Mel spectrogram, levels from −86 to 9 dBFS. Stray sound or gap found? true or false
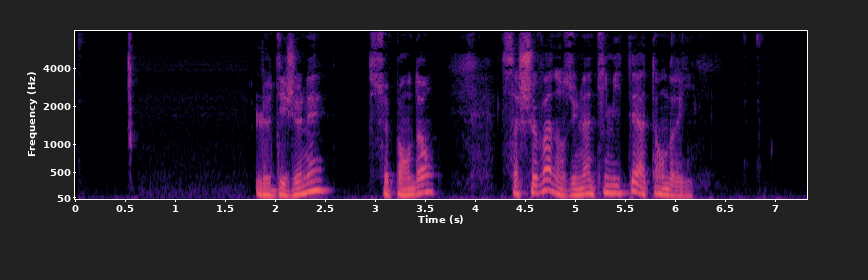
false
